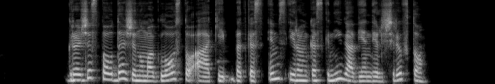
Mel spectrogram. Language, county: Lithuanian, Marijampolė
